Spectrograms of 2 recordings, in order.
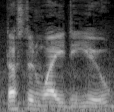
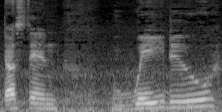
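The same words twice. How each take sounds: First: "Dustin Y D U" with the letters Y D U spelled one by one; spelled out correctly. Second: "Dustin Wadu" with "Wadu" said as one strange word, higher; mispronounced name. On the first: Shown as a demonstration. Correcting the caller's misreading, "Y D U" spelled clearly. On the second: Retold or imitated. Caller misreading his channel name, "Wadu" said strangely. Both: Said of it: "she didn't pronounce it right".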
